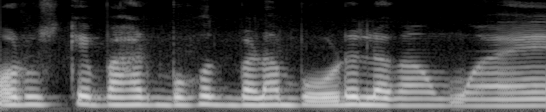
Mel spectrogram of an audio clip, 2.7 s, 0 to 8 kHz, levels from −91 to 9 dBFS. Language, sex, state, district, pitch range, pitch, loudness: Hindi, female, Delhi, New Delhi, 180-205 Hz, 200 Hz, -16 LUFS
